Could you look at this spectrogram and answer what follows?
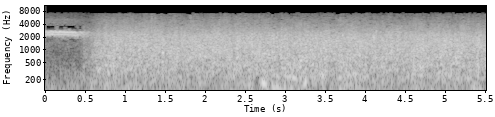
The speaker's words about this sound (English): … was speaking then when the whistle went.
